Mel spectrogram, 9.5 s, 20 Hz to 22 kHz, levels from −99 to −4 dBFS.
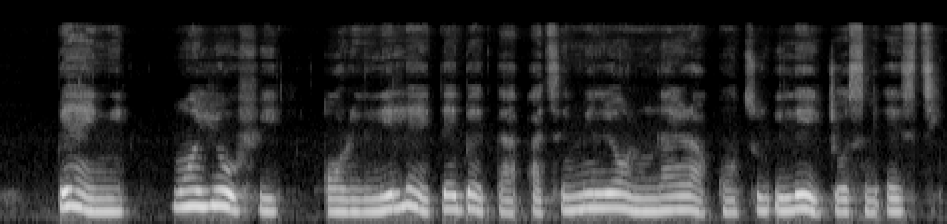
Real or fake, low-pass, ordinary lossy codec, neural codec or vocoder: real; 14.4 kHz; none; none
